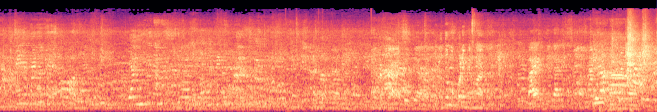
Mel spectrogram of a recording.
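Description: A crowd murmurs indoors.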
